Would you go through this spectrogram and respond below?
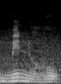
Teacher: قاعدہ اظہار ہے تو غنہ نہیں کریں گے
